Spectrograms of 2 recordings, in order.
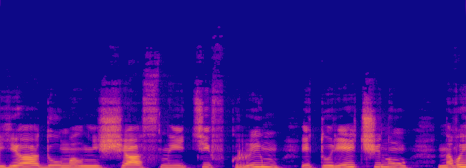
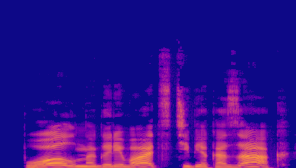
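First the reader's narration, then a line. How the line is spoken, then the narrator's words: Booming bass voice. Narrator (Russian): загремело что-то басом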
